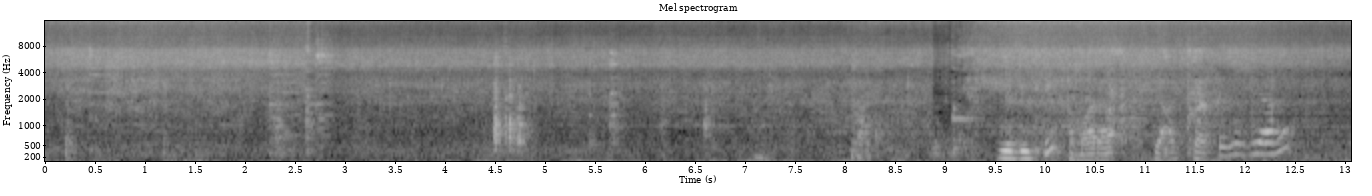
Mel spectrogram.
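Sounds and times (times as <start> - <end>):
onions sizzling in oil: 0.0 - 13.0
metal spoon scraping pan: 9.1 - 9.4, 10.3 - 11.8.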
